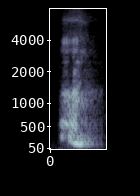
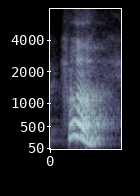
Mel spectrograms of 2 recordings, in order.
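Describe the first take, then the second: First: Said in the usual way. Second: Higher mock huh. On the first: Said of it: "I was like". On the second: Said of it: "I just went".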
